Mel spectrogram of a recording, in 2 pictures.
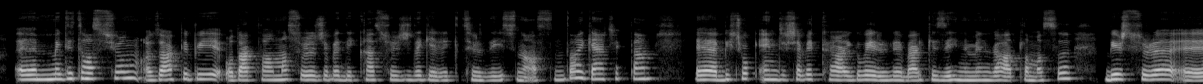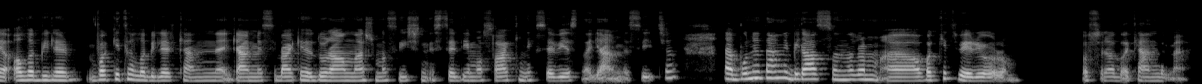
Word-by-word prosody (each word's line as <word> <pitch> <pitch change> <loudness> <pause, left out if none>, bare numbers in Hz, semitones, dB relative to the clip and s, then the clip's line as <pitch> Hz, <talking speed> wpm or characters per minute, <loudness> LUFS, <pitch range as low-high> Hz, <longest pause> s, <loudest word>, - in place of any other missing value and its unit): Eee, 225 0 +5
meditasyon 265 +4 +2
özellikle 220 +4 0
bir 240 -1 0
odaklanma 205 +2 0
süreci 210 -1 -2
ve 210 -1 -1
dikkat 200 +1 -3
süreci 205 0 -5
de 210 - -1
gerektirdiği 190 -1 -4
için 195 -1 -6
aslında 210 - -2
gerçekten, 260 0 -2 0.4
eee, 210 -1 +5
birçok 230 +3 -3
endişe 220 0 -1
ve 230 0 -3
kaygı 200 -1 0
veri 195 -2 +2
belki 190 +3 0
zihnimin 195 0 +1
rahatlaması 190 +7 -1 0.3
bir 230 +3 +5
süre, 230 -1 +2
eee, 180 -1 +4
alabilir, 195 0 +3 0.2
vakit 215 +5 +1
alabilir 180 -4 +1
kendine 175 0 -3
gelmesi 175 +1 -1
belki 180 +2 +1
de 180 -1 +1
durağanlaşması 180 0 0
için 180 0 -7
istediğim 180 -3 -4
o 180 - -3
sakinlik 185 +1 -3
seviyesine 175 -2 -2
gelmesi 350 - -4
için. 335 -2 -8 0.4
Eee, 240 -2 +6
bu 255 +2 +4
nedenle 295 -2 +3
biraz 245 0 +5
sanırım, 220 -1 0
eee, 170 0 +1
vakit 250 +5 -7
veriyorum 175 +2 +2 0.6
o - - -3
sırada 180 -3 -5
kendime. 170 +9 -6
205 Hz, 130 wpm, -23 LUFS, 185-230 Hz, 0.6 s, Eee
